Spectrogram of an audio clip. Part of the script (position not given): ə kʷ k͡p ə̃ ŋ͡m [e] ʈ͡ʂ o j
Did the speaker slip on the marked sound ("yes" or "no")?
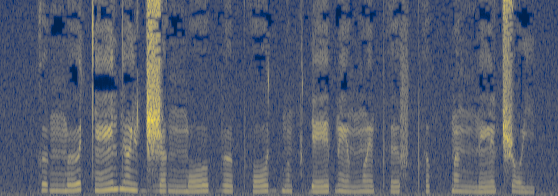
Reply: yes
